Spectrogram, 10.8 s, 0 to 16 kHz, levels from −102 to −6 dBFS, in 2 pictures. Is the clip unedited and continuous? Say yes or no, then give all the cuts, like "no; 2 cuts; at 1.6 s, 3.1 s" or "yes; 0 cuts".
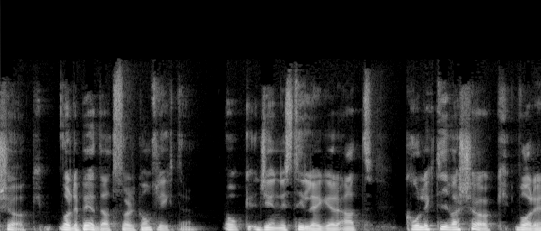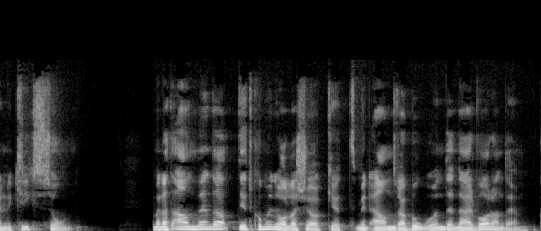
yes; 0 cuts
